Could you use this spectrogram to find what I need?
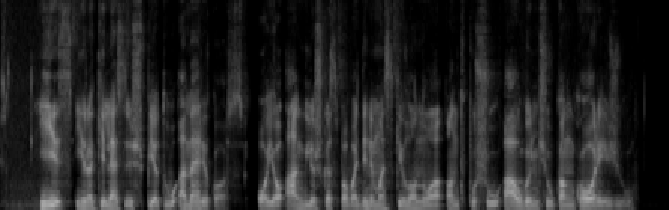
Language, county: Lithuanian, Marijampolė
